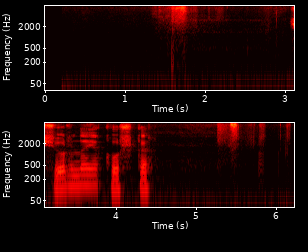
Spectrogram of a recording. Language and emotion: Russian, neutral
